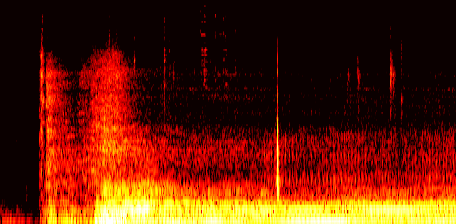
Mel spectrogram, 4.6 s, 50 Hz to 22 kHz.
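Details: Honda just fitted with a freshly uploaded Hondata S300 v2 ECU tune, TPS recalibrated: short crank, catches within about half a second, flares, settles to smooth even idle; starts cleanly.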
